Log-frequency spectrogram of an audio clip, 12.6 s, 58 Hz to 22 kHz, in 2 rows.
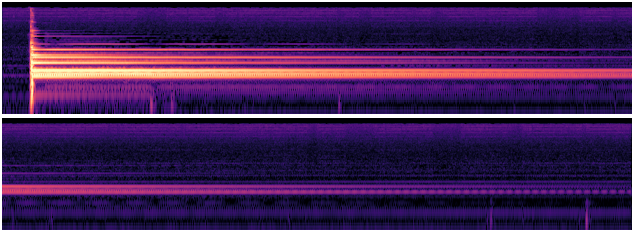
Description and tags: Finger plugged.
Gear used:
Washburn WR-150 Scalloped EMG-89 Bridge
